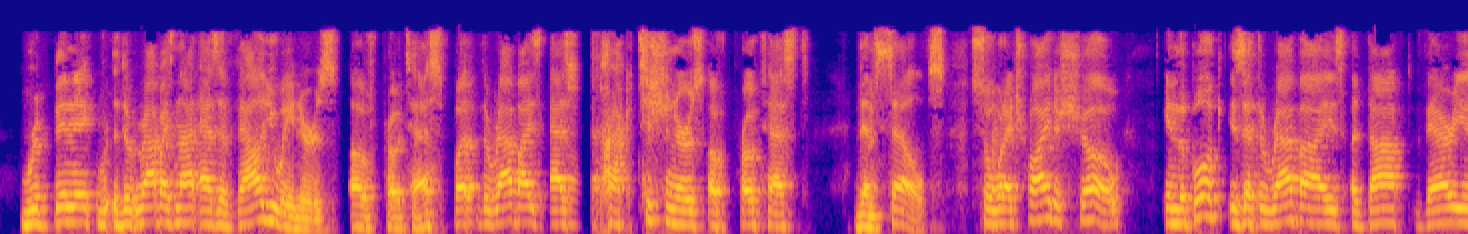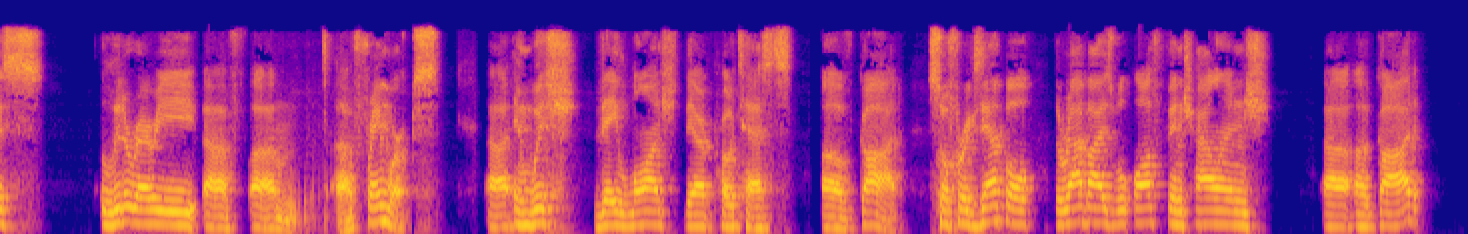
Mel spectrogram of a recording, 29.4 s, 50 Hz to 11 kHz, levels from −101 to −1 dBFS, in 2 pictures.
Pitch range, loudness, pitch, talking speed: 135-160 Hz, -15 LUFS, 150 Hz, 115 wpm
